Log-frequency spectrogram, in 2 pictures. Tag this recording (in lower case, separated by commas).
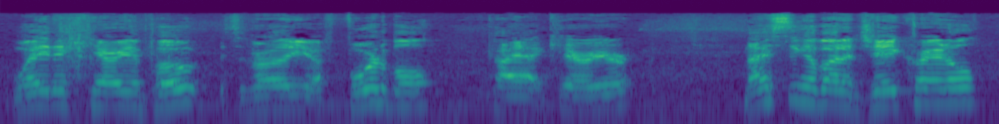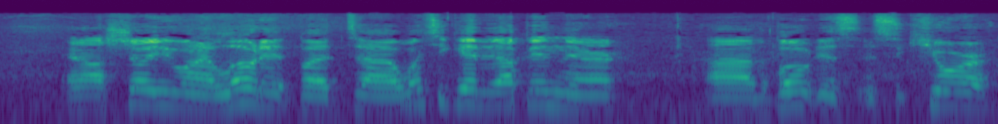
speech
